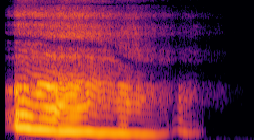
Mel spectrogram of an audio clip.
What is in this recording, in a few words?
Male Human Death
